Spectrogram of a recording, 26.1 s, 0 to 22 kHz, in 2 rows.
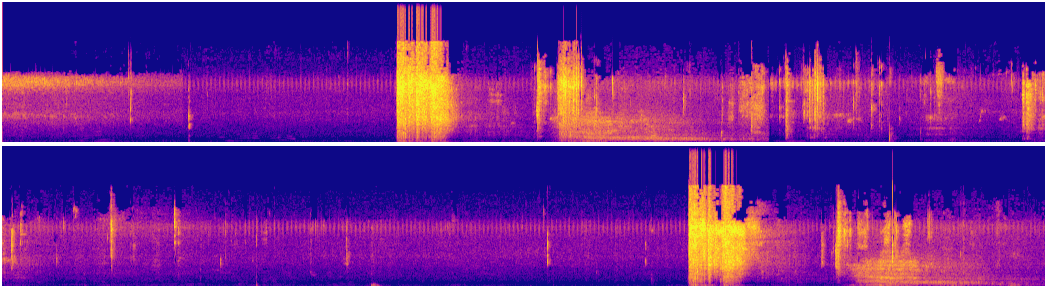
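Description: Ata Arms SP1 Slug over-under shotgun firing slugs: two shots about sixteen seconds apart. Each shot is followed by a couple of seconds of rolling sound.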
